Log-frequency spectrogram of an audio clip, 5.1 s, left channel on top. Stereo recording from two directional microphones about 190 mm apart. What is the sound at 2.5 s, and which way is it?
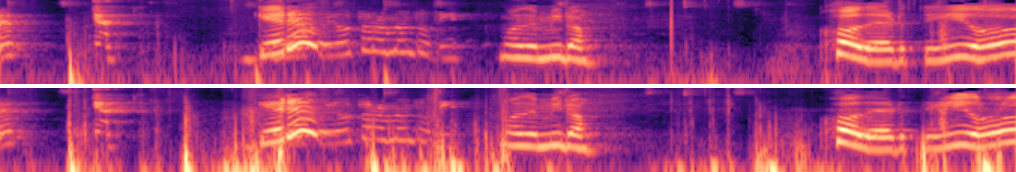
Speech, centre (ahead or behind).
